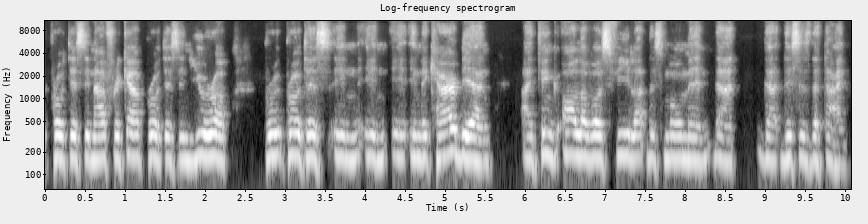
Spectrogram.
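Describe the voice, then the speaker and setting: A man's voice: fairly high pitch, darkish tone. A man on a panel over a video call, speaking hesitantly with many fillers. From United States.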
